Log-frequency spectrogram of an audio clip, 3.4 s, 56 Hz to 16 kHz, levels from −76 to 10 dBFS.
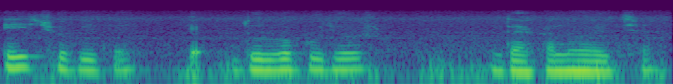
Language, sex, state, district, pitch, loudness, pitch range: Bengali, male, West Bengal, North 24 Parganas, 140 Hz, -17 LUFS, 135-150 Hz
